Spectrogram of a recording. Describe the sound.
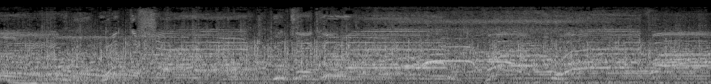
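A crowd of wedding guests, standing, claps and cheers loudly and continuously to welcome the bride and groom into the reception hall, with whoops and shouts rising over steady applause and a dense wash of overlapping voices throughout.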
